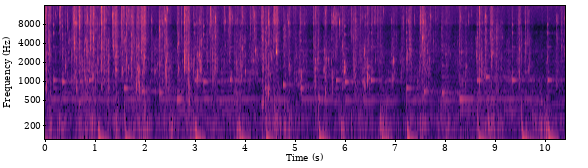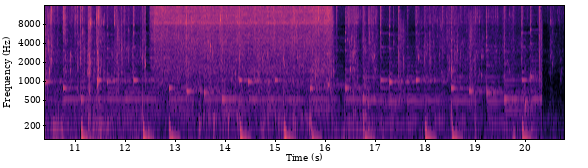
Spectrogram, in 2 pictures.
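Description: Cold tap water runs steadily while yam is washed in a kitchen. The flow is close and continuous, with irregular splashes and drips, and no one speaks.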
